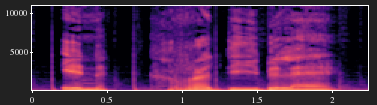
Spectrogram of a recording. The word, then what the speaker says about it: incredibile: The word incredible in Italian is incredibile.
